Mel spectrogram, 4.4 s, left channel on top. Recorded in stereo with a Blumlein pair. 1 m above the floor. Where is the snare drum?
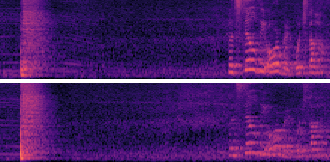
35° right, 0.5 m.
